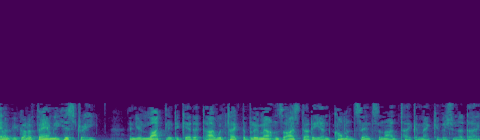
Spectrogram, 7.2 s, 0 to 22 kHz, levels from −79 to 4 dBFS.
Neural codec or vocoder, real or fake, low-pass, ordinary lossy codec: none; real; 7.2 kHz; MP3, 24 kbps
